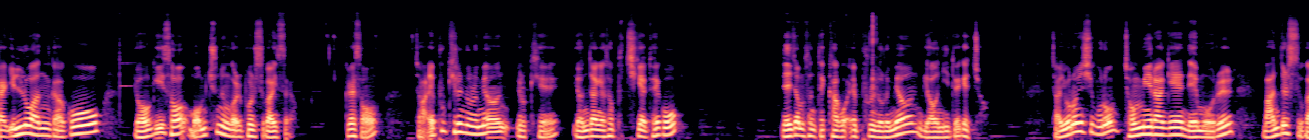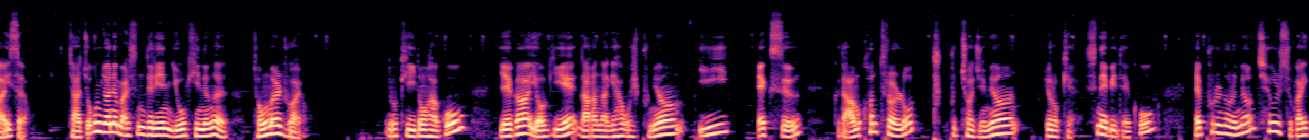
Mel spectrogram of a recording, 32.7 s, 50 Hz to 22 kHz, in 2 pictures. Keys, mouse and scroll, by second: 4.1 click, 4.7 click, 5.4 f, 7.8 click, 8.3 scroll down 2, 8.5 middle click, 9.1 click, 10.6 f, 11.4 shift+middle click, 12.1 click, 13.0 middle click, 16.8 shift+middle click, 17.2 click, 17.8 scroll up 1, 18.5 shift+middle click, 18.9 e, 20.7 e, 22.2 click, 23.0 click, 23.6 click, 25.1 e, 28.5 click, 28.8 click, 29.3 f, 29.7 click, 30.1 click, 31.1 f, 31.3 click, 31.6 Tab, 32.0-32.3 middle drag, 32.6 click.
